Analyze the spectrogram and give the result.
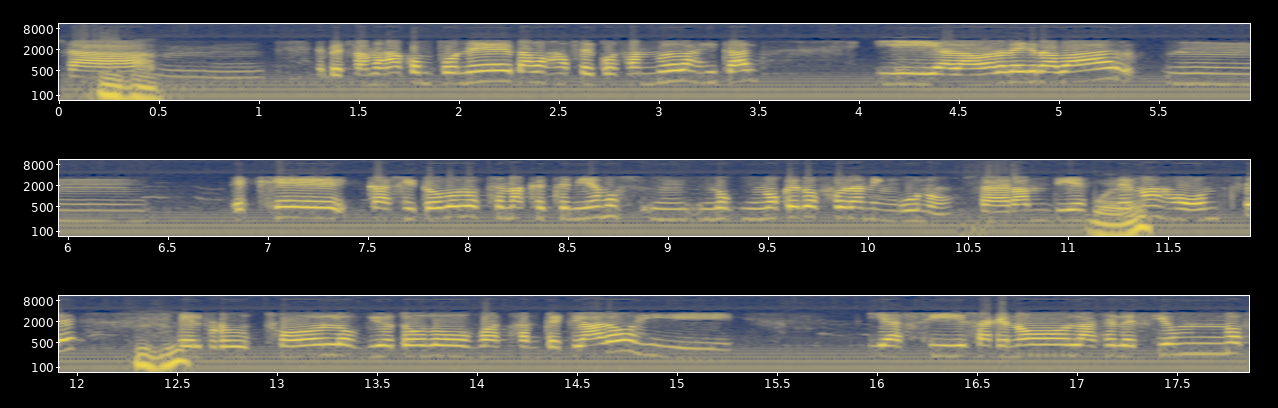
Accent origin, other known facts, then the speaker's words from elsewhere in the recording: Seville, Andalusia, Spain; now in Barcelona, Spain; pero yo vengo de Sevilla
